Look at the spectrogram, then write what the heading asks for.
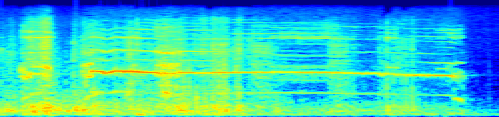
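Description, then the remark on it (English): A cockerel on a neighbour's wall crows once, a loud, drawn-out cock-a-doodle-doo with a strained, wavering tone that holds for about two seconds before cutting off. “Steptoe points a gun with a plastic figure of Donald Duck at the end of the barrel at a cockerel on a neighbour's wall.”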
